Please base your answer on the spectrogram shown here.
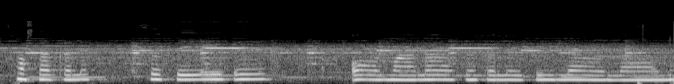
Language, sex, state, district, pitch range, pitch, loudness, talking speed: Hindi, female, Rajasthan, Bikaner, 210-230 Hz, 215 Hz, -14 LUFS, 115 wpm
